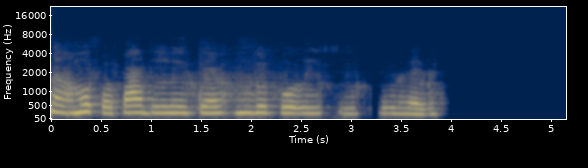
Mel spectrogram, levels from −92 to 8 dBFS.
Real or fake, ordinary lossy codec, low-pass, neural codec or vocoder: fake; none; 7.2 kHz; codec, 16 kHz, 0.5 kbps, FunCodec, trained on LibriTTS, 25 frames a second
